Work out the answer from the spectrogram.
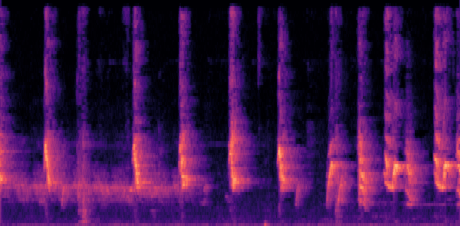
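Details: Energetic song of a cendet from Indonesia: harsh, scratchy high notes repeated about twice a second over a steady buzzing tone, with a low background hum.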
